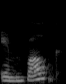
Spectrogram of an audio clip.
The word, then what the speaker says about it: Imbolc: celebrated in spiritualism by imul which is spelled I am b o LC and this happens at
